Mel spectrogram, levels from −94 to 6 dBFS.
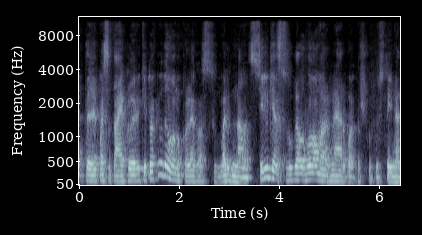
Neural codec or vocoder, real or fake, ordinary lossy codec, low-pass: codec, 24 kHz, 3 kbps, HILCodec; fake; AAC, 48 kbps; 10.8 kHz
